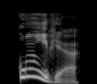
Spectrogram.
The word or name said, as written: 工艺品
